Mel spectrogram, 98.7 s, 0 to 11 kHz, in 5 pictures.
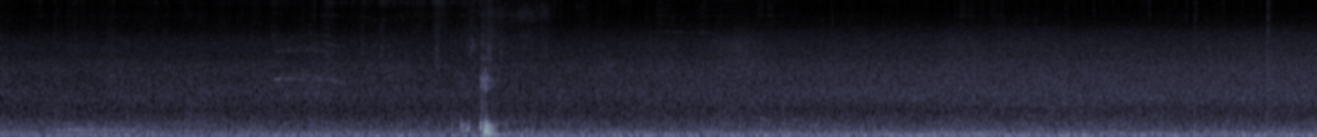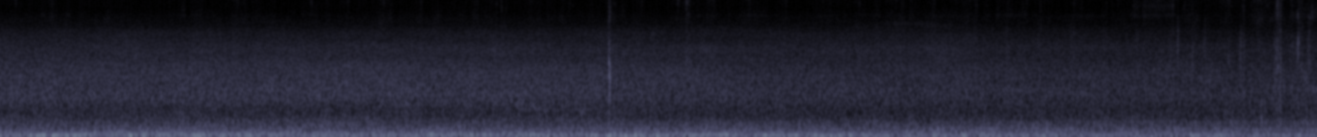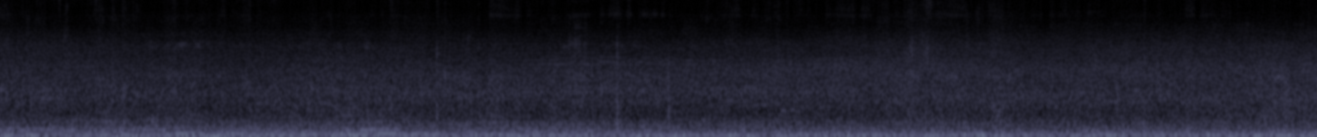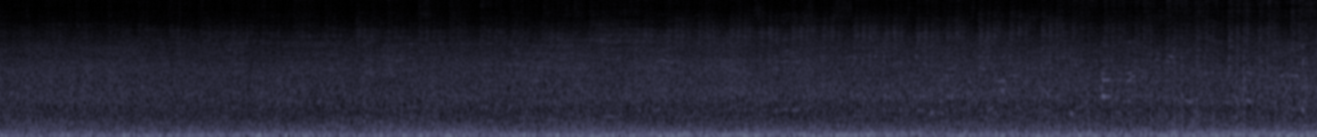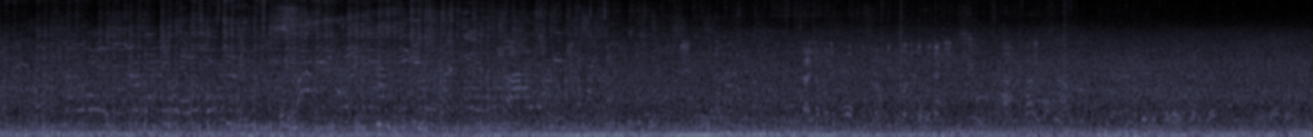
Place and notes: Ascolto il tuo cuore, città. I listen to your heart, city, Chapter CLXXXIV - Valentino Park winter soundwalk in the time of COVID19": soundwalk, first recording of 2022.
"Valentino Park winter soundwalk in the time of COVID19": soundwalk, first recording of 2022.
Chapter CLXXXIV of Ascolto il tuo cuore, città. I listen to your heart, city
Sunday, January 9th, 2022. San Salvario district Turin, from Valentino park to home
Start at 5:26 p.m. end at 5:49 p.m. duration of recording 23’09”
The entire path is associated with a synchronized GPS track recorded in the (kmz, kml, gpx) files downloadable here:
